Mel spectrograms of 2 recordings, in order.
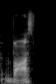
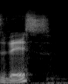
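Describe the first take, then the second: First: The vowel is open, rhyming with boss. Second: The vowel is long, rhyming with face. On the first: "I just said Voss" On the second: "most people pronounce it Vase"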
